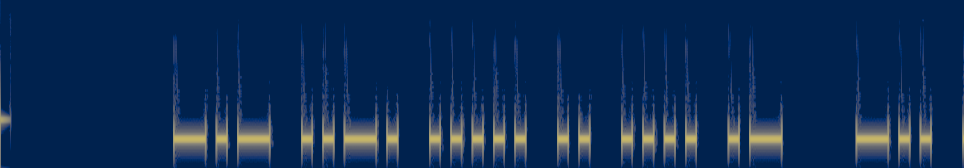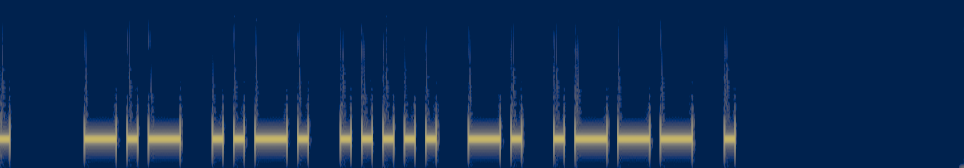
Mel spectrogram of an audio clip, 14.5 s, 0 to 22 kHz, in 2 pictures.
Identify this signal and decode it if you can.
Morse code, heard as a keyed tone, about 15 wpm, 700 Hz. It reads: KF5IHA DE KF5NJE
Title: USA Callsign DE Callsign 15wpm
